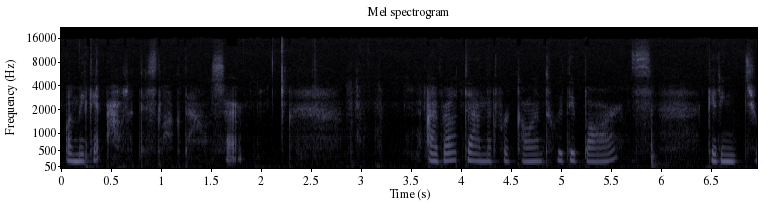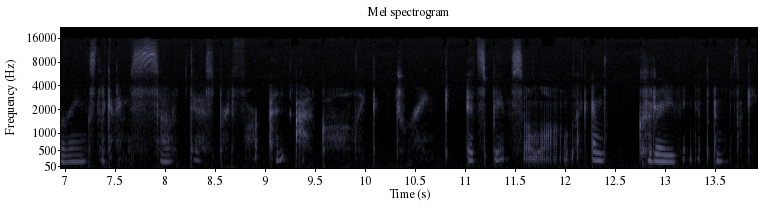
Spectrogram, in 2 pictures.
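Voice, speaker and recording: A woman's voice: mid-range voice, flat delivery, unhurried, darkish tone, close to an everyday voice, rough recording. A young woman whispering as an affectionate, clingy girlfriend in an ASMR roleplay on a video call at night.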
